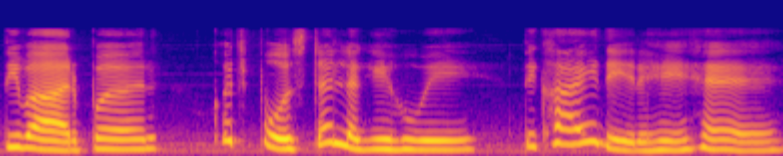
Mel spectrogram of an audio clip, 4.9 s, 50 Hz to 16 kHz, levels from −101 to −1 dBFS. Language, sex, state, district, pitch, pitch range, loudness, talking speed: Hindi, female, Chhattisgarh, Raipur, 225 Hz, 215-275 Hz, -15 LUFS, 120 wpm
